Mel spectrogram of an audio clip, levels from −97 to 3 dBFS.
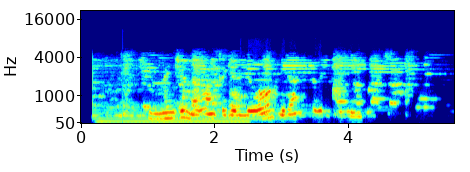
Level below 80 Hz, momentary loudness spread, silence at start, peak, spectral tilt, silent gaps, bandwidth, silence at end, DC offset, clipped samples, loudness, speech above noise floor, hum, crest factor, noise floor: -54 dBFS; 23 LU; 0.15 s; -4 dBFS; -9 dB/octave; none; 4.9 kHz; 0.35 s; under 0.1%; under 0.1%; -21 LUFS; 22 dB; none; 16 dB; -43 dBFS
